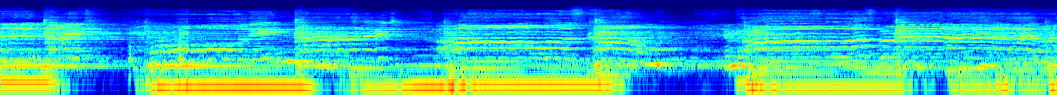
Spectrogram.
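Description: Gospel worship music: a choir and singers holding chords over a sustained bass, the music dipping briefly about a second in and again around the seventh second.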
